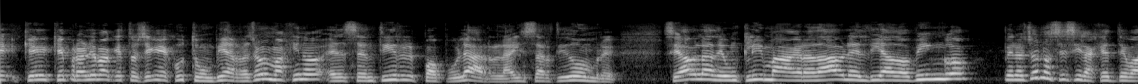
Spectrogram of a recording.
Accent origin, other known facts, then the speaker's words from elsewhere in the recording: Uruguay; Algo que como uruguayos no lo podemos permitir.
